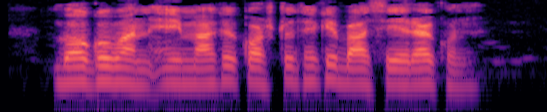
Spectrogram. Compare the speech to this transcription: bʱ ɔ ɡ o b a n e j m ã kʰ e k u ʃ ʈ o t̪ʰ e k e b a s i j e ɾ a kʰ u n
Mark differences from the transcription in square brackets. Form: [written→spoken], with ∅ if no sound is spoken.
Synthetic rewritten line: bʱ ɔ ɡ o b a n e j m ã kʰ e k [u→ɔ] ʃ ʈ o t̪ʰ e k e b a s i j e ɾ a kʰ u n

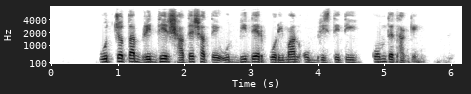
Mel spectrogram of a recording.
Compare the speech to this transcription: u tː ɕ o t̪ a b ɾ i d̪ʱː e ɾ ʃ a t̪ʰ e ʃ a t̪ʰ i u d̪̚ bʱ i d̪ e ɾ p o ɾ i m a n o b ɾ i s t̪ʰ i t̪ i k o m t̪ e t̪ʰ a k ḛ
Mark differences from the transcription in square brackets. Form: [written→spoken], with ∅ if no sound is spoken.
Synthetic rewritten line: u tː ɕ o t̪ a b ɾ i d̪ʱː [e→i] ɾ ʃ a t̪ʰ e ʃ a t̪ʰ [i→e] u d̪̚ bʱ i d̪ e ɾ p o ɾ i m a n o b ɾ i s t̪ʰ i t̪ i k o m t̪ e t̪ʰ a k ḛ

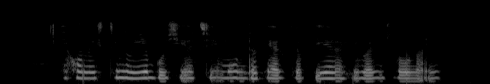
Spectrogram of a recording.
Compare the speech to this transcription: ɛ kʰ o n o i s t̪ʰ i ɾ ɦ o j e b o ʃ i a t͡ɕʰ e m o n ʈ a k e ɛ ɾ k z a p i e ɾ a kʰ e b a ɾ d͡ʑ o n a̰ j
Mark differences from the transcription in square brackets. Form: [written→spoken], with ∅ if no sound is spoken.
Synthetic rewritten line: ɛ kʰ o n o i s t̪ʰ i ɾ ɦ o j e b o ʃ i a t͡ɕʰ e m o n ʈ a k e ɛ ɾ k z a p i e ɾ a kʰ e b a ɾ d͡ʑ o n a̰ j

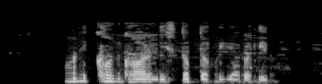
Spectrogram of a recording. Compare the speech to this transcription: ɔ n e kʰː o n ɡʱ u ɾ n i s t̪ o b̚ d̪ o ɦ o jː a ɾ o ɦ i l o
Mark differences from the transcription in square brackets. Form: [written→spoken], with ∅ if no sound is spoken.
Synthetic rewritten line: ɔ n e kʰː o n ɡʱ [u→ɔ] ɾ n i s t̪ o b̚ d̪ o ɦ o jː a ɾ o ɦ i l o

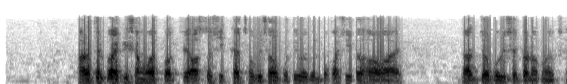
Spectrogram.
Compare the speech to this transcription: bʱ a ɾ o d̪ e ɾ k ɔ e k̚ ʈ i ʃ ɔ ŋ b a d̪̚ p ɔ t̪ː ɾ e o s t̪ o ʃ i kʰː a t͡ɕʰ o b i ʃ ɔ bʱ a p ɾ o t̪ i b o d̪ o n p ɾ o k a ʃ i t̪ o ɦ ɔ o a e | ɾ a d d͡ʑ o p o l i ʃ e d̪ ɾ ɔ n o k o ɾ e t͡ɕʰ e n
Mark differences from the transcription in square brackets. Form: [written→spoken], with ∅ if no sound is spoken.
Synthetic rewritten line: bʱ a ɾ o [d̪→t̪] e ɾ k ɔ e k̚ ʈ i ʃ ɔ ŋ b a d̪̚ p ɔ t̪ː ɾ e [o→ɔ] s t̪ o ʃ i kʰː a t͡ɕʰ o b i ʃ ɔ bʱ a p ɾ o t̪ i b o d̪ o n p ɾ o k a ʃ i t̪ o ɦ ɔ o a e | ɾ a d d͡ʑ o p o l i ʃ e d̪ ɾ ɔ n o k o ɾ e t͡ɕʰ e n

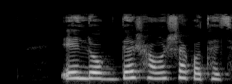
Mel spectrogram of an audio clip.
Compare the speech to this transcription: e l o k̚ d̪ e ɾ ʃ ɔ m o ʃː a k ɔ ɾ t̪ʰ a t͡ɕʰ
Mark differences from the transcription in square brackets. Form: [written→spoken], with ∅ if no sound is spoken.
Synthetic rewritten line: e l o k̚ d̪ e ɾ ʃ ɔ m o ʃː a k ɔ [ɾ→∅] t̪ʰ a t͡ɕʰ

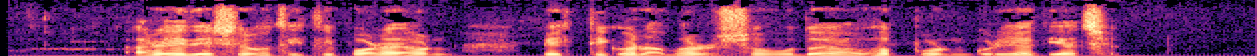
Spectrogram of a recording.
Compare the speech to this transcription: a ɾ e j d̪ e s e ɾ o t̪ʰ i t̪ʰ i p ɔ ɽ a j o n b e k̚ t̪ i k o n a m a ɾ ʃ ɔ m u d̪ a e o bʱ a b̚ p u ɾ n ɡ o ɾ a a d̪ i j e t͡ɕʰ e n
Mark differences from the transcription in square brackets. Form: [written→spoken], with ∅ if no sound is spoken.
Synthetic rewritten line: a ɾ e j d̪ e [s→ʃ] e ɾ o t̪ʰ i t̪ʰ i p ɔ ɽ a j o n b e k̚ t̪ i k o n a m a ɾ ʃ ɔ m u d̪ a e [o→ɔ] bʱ a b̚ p u ɾ n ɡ o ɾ [a→i] a d̪ i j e t͡ɕʰ e n

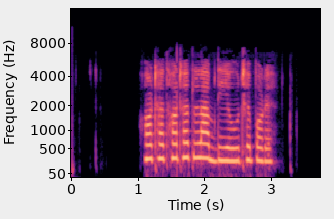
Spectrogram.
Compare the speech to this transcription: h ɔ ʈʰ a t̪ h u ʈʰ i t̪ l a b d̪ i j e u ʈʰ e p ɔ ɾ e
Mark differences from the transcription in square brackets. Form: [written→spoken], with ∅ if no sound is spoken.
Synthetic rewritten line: h ɔ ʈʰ a t̪ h [u→ɔ] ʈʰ [i→a] t̪ l a b d̪ i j e u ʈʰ e p ɔ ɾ e

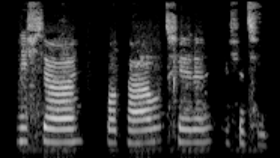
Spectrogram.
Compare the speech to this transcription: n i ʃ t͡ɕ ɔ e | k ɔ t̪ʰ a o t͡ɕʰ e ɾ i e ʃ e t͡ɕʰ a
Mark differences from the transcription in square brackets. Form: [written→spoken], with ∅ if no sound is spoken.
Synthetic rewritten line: n i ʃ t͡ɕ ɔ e | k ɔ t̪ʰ a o t͡ɕʰ e ɾ [i→e] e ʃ e t͡ɕʰ [a→i]

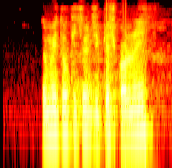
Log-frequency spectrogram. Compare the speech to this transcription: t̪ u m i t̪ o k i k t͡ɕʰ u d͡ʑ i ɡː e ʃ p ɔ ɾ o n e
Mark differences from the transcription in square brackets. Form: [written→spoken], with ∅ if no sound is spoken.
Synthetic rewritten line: t̪ u m i t̪ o k i [k→∅] t͡ɕʰ u d͡ʑ i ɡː e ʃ [p→k] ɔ ɾ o n [e→i]

